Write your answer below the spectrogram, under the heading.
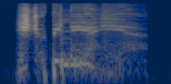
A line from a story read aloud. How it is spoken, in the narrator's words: whispered Harry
